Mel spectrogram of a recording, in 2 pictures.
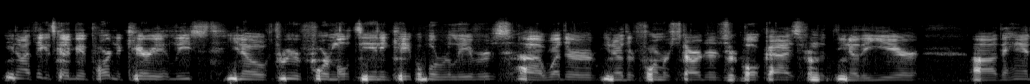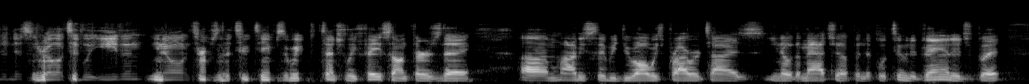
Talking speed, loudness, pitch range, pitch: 210 wpm, -23 LUFS, 100-125 Hz, 115 Hz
